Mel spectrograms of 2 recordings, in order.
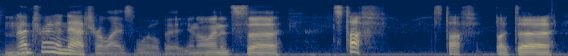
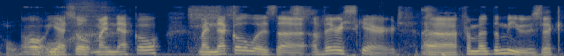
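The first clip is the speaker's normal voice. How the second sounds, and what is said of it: Put-on Japanese accent. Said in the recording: “That's also a Japanese accent.”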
